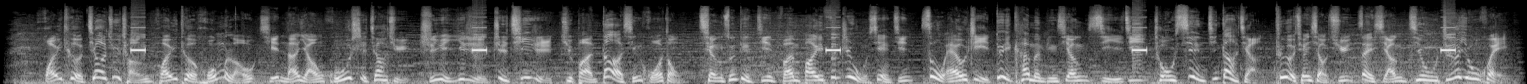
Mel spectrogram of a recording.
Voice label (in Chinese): 男 广告 激情 家居城; 怀特家居城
